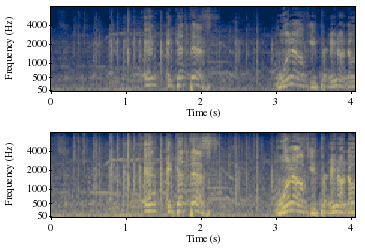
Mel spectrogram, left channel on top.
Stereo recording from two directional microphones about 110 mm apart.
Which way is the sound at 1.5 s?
35° right (ahead or behind).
